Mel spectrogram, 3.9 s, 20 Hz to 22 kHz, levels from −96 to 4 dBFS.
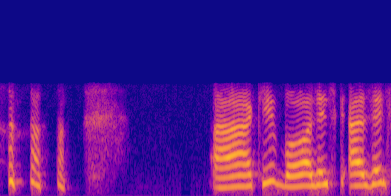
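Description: From start to finish the speech carries the AMR narrowband mobile codec sound of a 2G or 3G phone call. The band runs from about 150 Hz to 3.6 kHz, so sibilants lose their hiss and the voice sounds thin and boxed. The damage is plainly audible, a buzzy, synthetic edge that fits a low mode near 8 kbps. On a spectrogram the energy stops at a hard ceiling near 3.6 kHz, with empty space above.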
